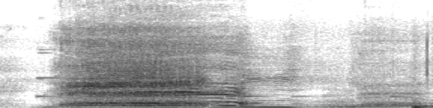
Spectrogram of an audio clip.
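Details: Lambs on a farm in the evening, at feeding time after suckling from their mothers: one loud, harmonic, wavering bleat lasting about one and a half seconds, dropping in pitch at the end, with a faint steady tone behind.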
